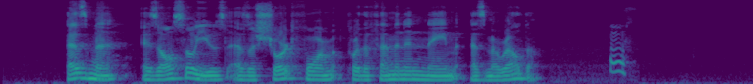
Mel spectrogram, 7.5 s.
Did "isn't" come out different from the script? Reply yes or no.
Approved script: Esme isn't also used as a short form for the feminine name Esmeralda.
yes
